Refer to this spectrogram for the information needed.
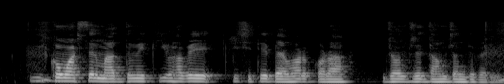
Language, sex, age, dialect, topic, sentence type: Bengali, male, 31-35, Northern/Varendri, agriculture, question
